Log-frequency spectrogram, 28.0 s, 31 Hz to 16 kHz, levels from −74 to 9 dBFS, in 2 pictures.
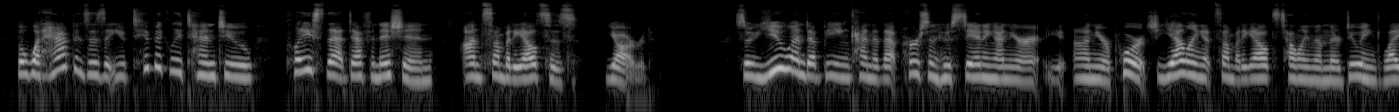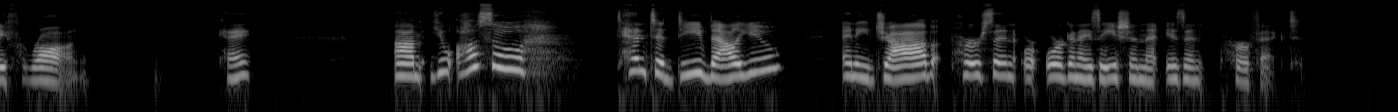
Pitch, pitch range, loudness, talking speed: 225 Hz, 205-260 Hz, -27 LUFS, 120 wpm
